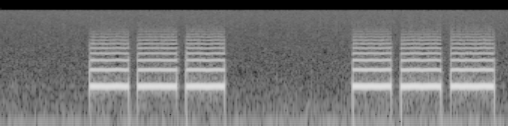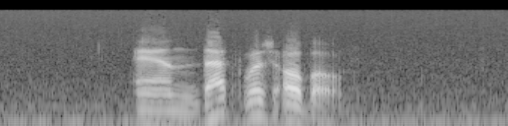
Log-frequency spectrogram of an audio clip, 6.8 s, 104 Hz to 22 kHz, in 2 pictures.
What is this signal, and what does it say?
Morse code, heard as a keyed tone, about 18 wpm, spaced as for 8 wpm, 570 Hz, with speech. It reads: OOEE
